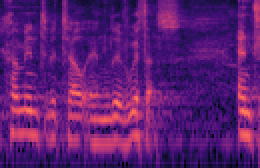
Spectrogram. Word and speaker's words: Betel: Betel means Bethel. It's a Spanish form of the house of God. You don't pronounce the H in Spanish.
